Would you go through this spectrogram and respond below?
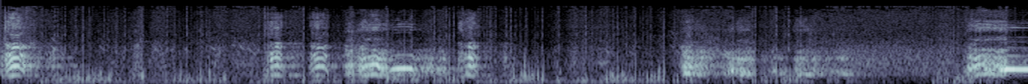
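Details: Dog barking in scattered short bursts, some with a brief high whine, separated by quieter gaps with low background rumble.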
